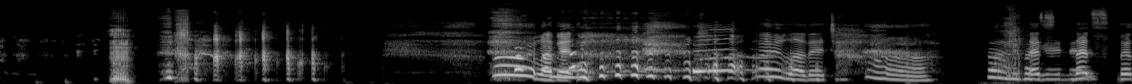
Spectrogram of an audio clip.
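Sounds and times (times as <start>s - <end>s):
person laughing choppily: 0.0s - 3.4s, 4.9s - 7.7s
person vocally imitating a reverse fart: 1.1s - 1.4s
speech: 5.4s - 11.3s.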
